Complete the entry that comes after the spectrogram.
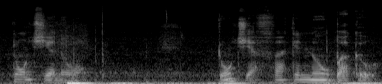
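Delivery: a touch of a mock Midwest accent. Streamer playing a Midwest guy, light Midwest accent. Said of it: "the Midwest accent".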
